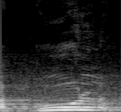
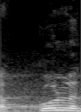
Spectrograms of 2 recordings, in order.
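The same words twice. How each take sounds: First: कूल pulled long on the oo; long-oo कूल, stretched; drawn-out vowel. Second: कुल said with a brief u; short-u कुल, not stretched; short vowel. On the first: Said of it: "कूल खींचकर बोला". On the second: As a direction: clip the u in कुल short, unstressed. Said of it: "कुल धीरे से बोला". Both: Shown as a demonstration.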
